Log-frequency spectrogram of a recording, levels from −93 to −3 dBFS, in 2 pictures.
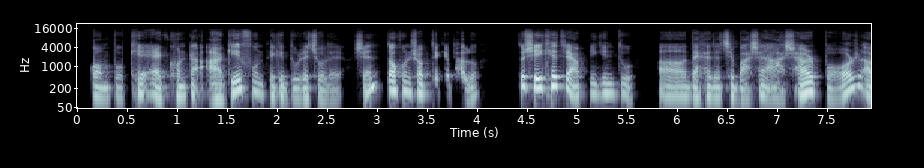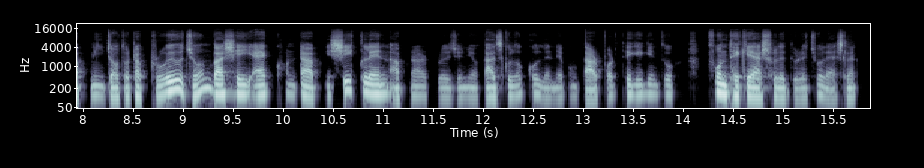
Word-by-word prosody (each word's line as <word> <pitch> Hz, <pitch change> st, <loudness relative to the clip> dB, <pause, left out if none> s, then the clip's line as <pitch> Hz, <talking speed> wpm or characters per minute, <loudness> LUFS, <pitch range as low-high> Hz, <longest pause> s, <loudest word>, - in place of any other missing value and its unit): কমপক্ষে 105 Hz, -2 st, -2 dB, 0.2 s
১ -, -, -1 dB
ঘন্টা 115 Hz, -1 st, -1 dB, 0.2 s
আগে 95 Hz, -, +2 dB
ফোন 160 Hz, -3 st, -5 dB
থেকে 120 Hz, -, -2 dB
দূরে 100 Hz, 0 st, -3 dB
চলে 85 Hz, -2 st, -7 dB, 0.2 s
আসেন, -, -, 0 dB, 0.2 s
তখন 165 Hz, -1 st, +5 dB
সবথেকে 140 Hz, -, -1 dB
ভালো। -, -, -2 dB, 0.4 s
তো -, -, 0 dB
সেই 205 Hz, 0 st, +10 dB
ক্ষেত্রে 235 Hz, -3 st, +6 dB
আপনি 130 Hz, +5 st, -10 dB
কিন্তু 140 Hz, -1 st, -4 dB, 0.4 s
আ -, -, -1 dB, 0.3 s
দেখা 100 Hz, +3 st, -1 dB
যাচ্ছে 110 Hz, -, -2 dB
বাসায় -, -, 0 dB
আসার 145 Hz, +5 st, +5 dB
পর 100 Hz, -, +1 dB, 0.2 s
আপনি 120 Hz, -, -7 dB
যতটা 110 Hz, +2 st, -1 dB
প্রয়োজন 155 Hz, +2 st, +3 dB
বা 130 Hz, -, +8 dB
সেই 135 Hz, -1 st, +2 dB, 0.2 s
১ 130 Hz, -, 0 dB
ঘন্টা 125 Hz, -3 st, -5 dB
আপনি 120 Hz, -, -16 dB
শিখলেন, 150 Hz, -6 st, +2 dB, 0.2 s
আপনার 115 Hz, +3 st, -11 dB
প্রয়োজনীয় 105 Hz, 0 st, -10 dB
কাজগুলো 105 Hz, +3 st, -3 dB
করলেন, 110 Hz, -6 st, -9 dB
এবং 115 Hz, -, -20 dB
তারপর 90 Hz, 0 st, -2 dB
থেকে 125 Hz, -1 st, -4 dB
কিন্তু 130 Hz, -1 st, -10 dB, 0.4 s
ফোন 150 Hz, -, +4 dB
থেকে 120 Hz, -1 st, +1 dB
আসলে 105 Hz, +1 st, -2 dB
দূরে 95 Hz, +1 st, -9 dB
চলে 120 Hz, -8 st, -7 dB
আসলেন 100 Hz, +2 st, -4 dB
120 Hz, 175 wpm, -24 LUFS, 105-140 Hz, 0.4 s, সেই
